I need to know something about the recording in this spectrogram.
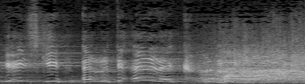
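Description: A woman sings with animation into a microphone.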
